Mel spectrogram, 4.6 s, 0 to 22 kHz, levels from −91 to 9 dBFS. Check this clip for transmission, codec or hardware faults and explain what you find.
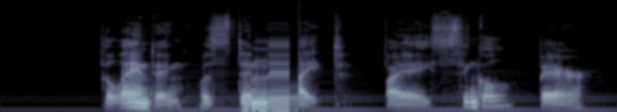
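One fault is present. From 1.63 to 2.24 s, robotic sound from repeated short buffers, likely 15 ms chunks looped over missing audio: a rigid 66.7 Hz buzz that, unlike steady hum, still follows the words.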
